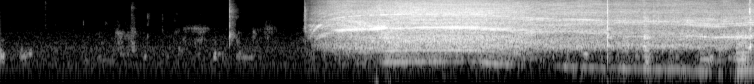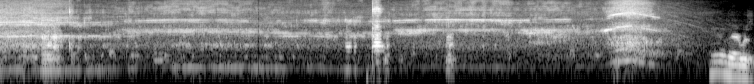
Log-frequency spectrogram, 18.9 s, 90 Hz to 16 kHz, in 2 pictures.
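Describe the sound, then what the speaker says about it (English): A Dremel rotary tool with a brush attachment cleans dust from the cavity of an old 1986 Kramer Focus 2000 electric guitar being rebuilt. It makes a close, high buzzing whir that scrubs and changes pitch for about fourteen seconds before stopping, with brief scrapes and clicks. "Get the Dremel."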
